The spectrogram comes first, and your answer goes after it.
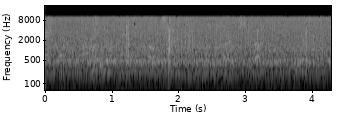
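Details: A bee swarm, captured from the top of a large tree, being walked into a new hive: a steady, dense buzzing hum holds evenly throughout, with faint brief clicks and one sharp tick near the middle.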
